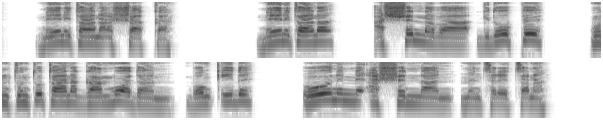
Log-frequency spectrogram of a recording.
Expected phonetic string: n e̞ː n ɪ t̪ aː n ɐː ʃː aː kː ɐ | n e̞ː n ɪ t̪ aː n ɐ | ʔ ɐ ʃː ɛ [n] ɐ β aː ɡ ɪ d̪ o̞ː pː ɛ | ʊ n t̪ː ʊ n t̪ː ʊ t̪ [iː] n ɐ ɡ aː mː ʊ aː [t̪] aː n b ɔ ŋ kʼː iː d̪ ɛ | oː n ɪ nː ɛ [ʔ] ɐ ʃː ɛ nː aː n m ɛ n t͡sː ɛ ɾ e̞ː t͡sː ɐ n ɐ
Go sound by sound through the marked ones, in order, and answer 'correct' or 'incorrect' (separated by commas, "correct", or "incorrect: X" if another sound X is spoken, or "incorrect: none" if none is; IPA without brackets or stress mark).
incorrect: nː, incorrect: aː, incorrect: d̪, correct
